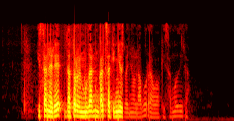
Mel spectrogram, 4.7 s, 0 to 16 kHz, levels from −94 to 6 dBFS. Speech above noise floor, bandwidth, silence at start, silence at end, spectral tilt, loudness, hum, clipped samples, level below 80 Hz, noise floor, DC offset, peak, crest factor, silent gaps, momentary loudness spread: 60 dB; 8 kHz; 0.75 s; 1.65 s; -7 dB/octave; -16 LUFS; none; under 0.1%; -48 dBFS; -76 dBFS; under 0.1%; 0 dBFS; 18 dB; none; 23 LU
